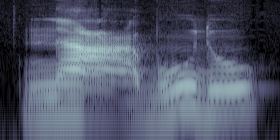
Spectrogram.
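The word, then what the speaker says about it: نعبد: Correct is na'budu, na'budu, by rounding the lips.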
